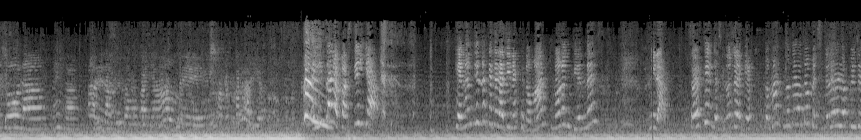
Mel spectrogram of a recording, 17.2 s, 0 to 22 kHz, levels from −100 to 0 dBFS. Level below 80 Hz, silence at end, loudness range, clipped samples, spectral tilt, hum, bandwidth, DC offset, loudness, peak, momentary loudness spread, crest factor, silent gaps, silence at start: -26 dBFS; 0 s; 7 LU; under 0.1%; -4.5 dB/octave; none; 12 kHz; under 0.1%; -26 LUFS; -4 dBFS; 9 LU; 20 dB; none; 0 s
